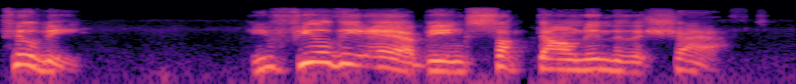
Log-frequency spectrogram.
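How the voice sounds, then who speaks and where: A man playing a bold, inquisitive gentleman explorer in a radio play, speaking in deliberate, theatrical statements. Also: high voice, sing-song, no room sound, full character voice. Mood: grim wonder. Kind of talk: radio play dialogue acting. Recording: faint noise on video-call audio.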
